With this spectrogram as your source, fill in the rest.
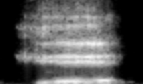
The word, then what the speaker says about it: qigong: And so the gong, we just hold the belly and qigong, it's pronounced qigong. Tongue goes straight ahead. It's more of a neutral tongue position.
